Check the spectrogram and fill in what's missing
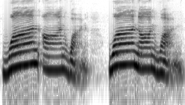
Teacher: começa fechadinho, depois aberto, depois fechadinho de novo.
